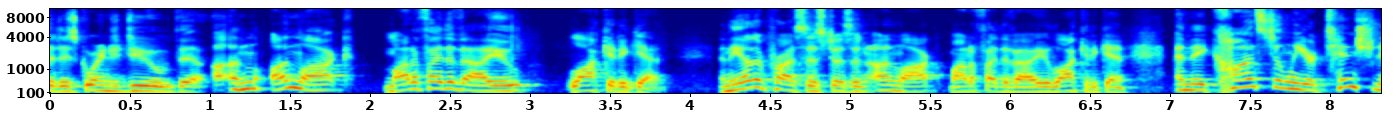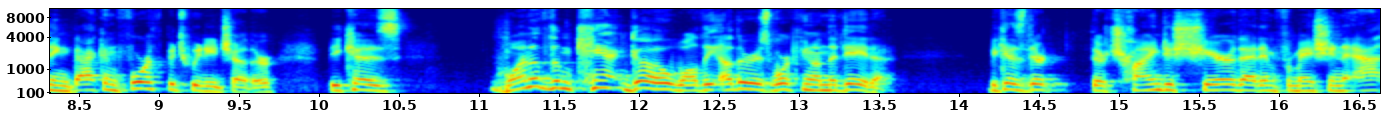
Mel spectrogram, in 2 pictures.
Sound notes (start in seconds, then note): none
